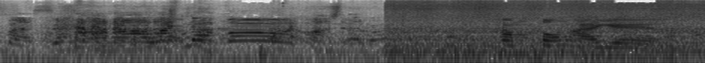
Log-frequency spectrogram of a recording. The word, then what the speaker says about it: Ayer: Kampong Ayer. Pero pronounced as Ayeng, Kampong Ayeng.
